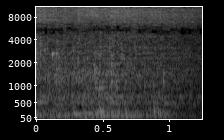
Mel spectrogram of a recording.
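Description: Tap water runs steadily into a sink during handwashing in a kitchen, a soft continuous rush without talk.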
